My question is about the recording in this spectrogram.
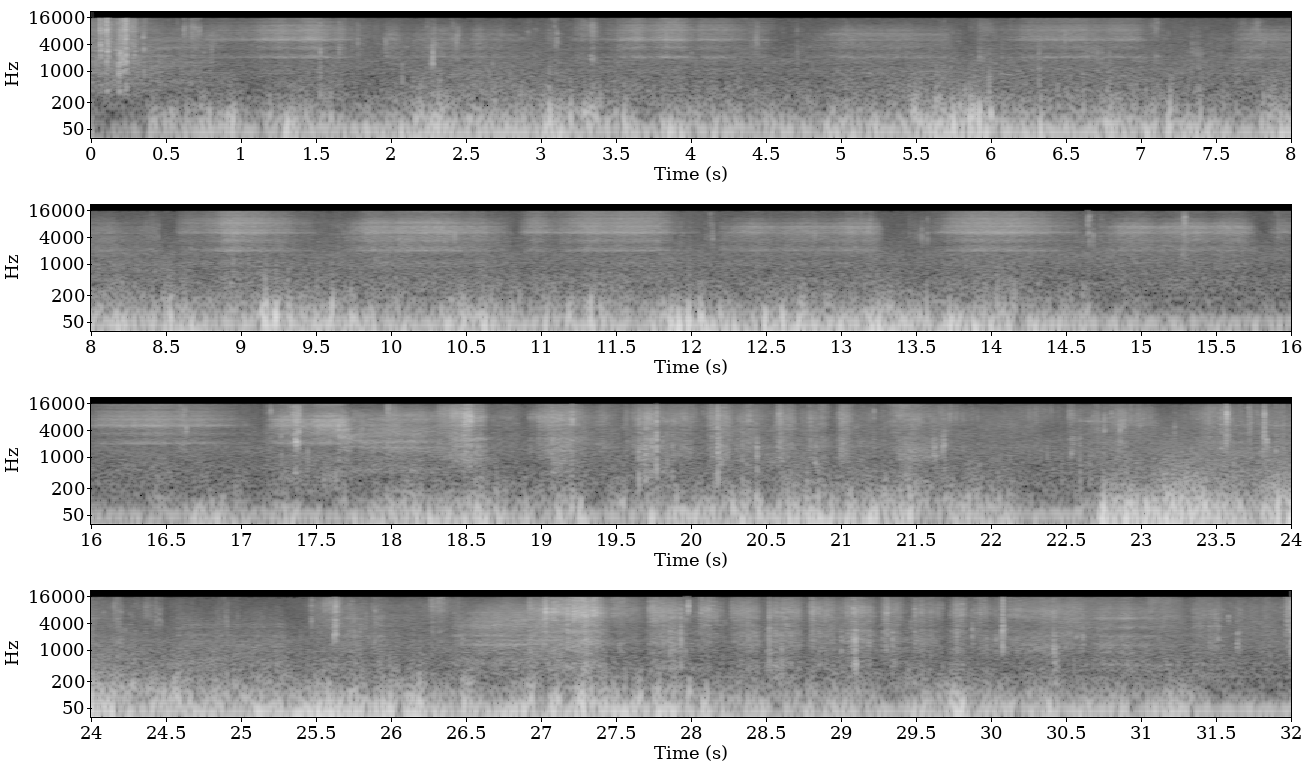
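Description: Wind buffeting the microphone in a low rumble, gusting louder about two-thirds of the way through.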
